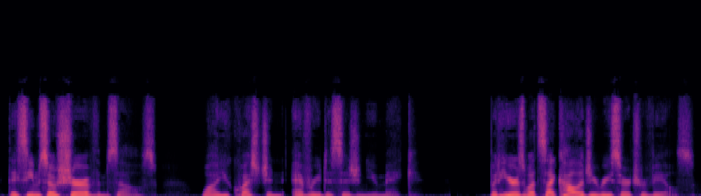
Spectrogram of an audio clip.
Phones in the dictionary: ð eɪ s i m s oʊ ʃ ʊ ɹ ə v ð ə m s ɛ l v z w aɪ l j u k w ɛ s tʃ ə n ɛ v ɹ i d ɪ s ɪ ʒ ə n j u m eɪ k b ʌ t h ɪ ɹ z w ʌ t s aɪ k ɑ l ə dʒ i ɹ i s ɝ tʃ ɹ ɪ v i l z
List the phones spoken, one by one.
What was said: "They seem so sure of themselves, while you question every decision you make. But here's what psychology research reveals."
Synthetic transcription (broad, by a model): ð eɪ s i m s oʊ ʃ ʊ ɹ ə v ð ə m s ɛ l v z w aɪ l j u k w ɛ s tʃ ə n ɛ v ɹ i d ɪ s ɪ ʒ ə n j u m eɪ k b ʌ t h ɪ ɹ z w ʌ t s aɪ k ɑ l ə dʒ i ɹ i s ɝ tʃ ɹ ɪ v i l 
